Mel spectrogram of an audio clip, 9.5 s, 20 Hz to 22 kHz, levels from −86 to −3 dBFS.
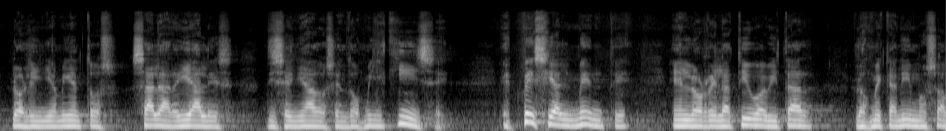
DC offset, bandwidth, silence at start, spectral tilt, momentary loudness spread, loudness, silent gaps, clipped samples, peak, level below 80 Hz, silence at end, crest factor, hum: under 0.1%; 14 kHz; 0.15 s; -7.5 dB/octave; 11 LU; -22 LUFS; none; under 0.1%; -6 dBFS; -56 dBFS; 0 s; 16 dB; none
